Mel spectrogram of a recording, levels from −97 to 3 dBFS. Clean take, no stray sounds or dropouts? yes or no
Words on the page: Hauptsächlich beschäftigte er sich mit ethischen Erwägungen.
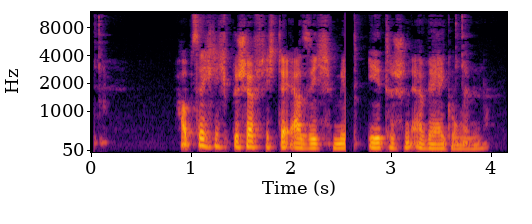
no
